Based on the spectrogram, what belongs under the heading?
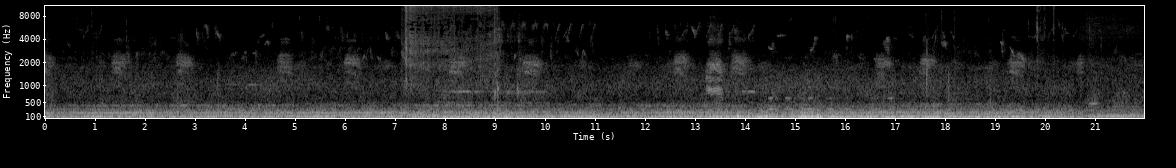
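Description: Birds calling again and again, in short scattered calls, over a steady low rumble. A hiss of about two seconds comes about seven seconds in.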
